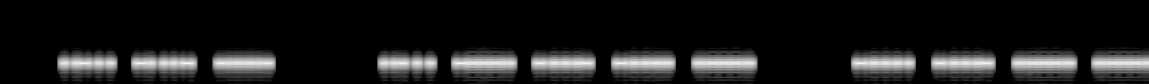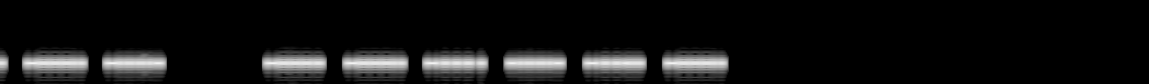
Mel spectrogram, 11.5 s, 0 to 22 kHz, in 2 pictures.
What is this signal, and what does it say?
Hellschreiber (Feld-Hell, 122.5 baud), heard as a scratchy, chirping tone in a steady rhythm, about 1000 Hz. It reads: TWO YEARS PASSED BEFORE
